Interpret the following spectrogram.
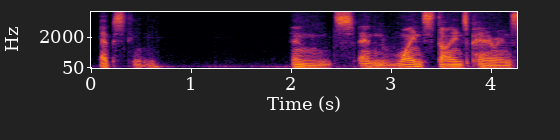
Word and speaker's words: Weinstein: They all said Steen. All of them. But then it became something like, oh, it's more American to pronounce it as Ein. So that's what happened. But I'll tell you that their father, the grandfather, the great-grandfather all pronounced it as Een.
